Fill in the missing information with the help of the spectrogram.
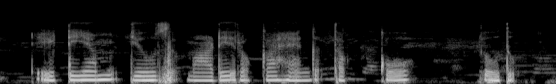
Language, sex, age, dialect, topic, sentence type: Kannada, female, 18-24, Dharwad Kannada, banking, question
